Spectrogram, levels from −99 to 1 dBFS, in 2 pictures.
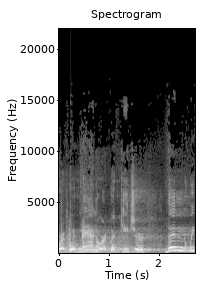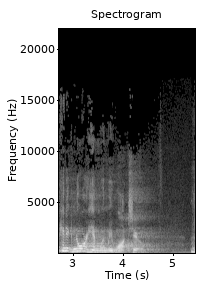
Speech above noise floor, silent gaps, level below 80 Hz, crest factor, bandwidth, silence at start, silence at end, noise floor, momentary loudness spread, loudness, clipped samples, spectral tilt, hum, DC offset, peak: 35 dB; none; -52 dBFS; 14 dB; 11 kHz; 0 s; 0 s; -47 dBFS; 12 LU; -13 LUFS; under 0.1%; -6.5 dB/octave; none; under 0.1%; 0 dBFS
